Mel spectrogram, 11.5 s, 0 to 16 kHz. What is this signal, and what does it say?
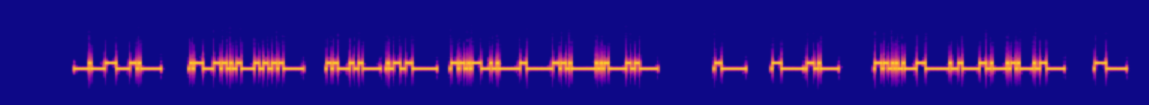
TTY/TDD text telephone tones (45.45 baud Baudot), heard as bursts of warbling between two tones, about 400 Hz shift, 1600 Hz centre. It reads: THE WILLIAM E. SIMON …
